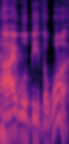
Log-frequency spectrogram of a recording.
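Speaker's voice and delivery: normal talking voice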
